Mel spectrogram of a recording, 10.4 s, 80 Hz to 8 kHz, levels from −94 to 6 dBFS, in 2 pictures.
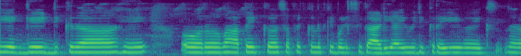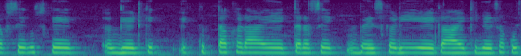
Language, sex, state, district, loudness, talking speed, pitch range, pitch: Hindi, female, Uttar Pradesh, Jalaun, -26 LUFS, 220 wpm, 215-230 Hz, 220 Hz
